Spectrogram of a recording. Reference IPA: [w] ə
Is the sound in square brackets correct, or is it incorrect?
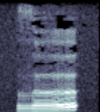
incorrect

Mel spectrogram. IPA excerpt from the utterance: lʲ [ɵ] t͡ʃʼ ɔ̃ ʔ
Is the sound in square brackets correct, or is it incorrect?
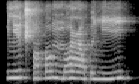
correct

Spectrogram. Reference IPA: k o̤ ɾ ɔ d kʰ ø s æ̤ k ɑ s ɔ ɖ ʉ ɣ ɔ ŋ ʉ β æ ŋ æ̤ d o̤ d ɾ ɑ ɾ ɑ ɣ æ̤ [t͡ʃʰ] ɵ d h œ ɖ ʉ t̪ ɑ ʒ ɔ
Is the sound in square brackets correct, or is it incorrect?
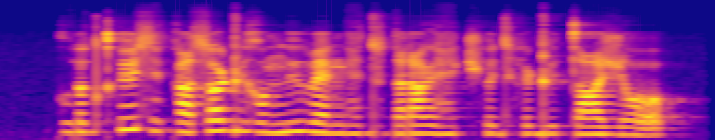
correct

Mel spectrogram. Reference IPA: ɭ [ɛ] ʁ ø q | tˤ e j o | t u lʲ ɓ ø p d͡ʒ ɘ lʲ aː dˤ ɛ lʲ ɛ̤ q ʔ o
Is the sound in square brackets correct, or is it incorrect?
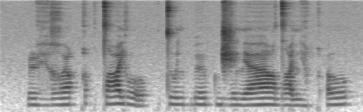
incorrect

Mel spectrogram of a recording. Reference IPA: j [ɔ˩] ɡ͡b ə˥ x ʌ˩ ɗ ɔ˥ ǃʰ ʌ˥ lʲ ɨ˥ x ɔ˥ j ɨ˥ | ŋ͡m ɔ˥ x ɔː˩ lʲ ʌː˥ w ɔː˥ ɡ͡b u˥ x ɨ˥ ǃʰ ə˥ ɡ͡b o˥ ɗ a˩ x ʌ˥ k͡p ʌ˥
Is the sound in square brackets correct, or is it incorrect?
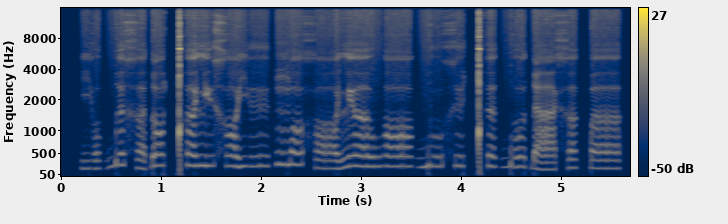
incorrect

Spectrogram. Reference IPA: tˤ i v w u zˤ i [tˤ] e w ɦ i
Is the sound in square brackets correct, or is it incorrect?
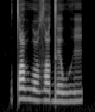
incorrect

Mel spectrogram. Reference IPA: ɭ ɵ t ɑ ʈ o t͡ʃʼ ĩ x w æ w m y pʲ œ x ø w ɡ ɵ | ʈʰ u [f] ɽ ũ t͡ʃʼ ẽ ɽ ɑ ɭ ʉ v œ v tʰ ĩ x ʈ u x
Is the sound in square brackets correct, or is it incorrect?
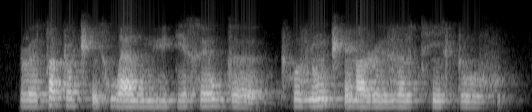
incorrect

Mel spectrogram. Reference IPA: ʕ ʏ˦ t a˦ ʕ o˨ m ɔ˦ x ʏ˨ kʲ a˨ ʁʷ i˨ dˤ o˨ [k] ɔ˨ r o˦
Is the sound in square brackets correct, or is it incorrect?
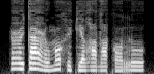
correct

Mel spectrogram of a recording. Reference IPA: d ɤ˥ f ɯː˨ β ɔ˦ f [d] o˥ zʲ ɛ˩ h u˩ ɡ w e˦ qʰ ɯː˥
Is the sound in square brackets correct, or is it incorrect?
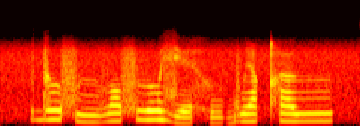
incorrect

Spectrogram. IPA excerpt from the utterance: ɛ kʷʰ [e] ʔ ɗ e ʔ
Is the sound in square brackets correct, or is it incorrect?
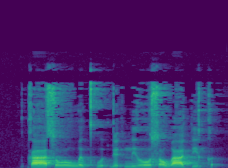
incorrect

